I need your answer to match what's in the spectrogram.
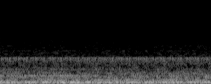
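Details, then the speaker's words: Shacman F3000 dump truck diesel engine idling after start-up with the transmission checked in neutral: steady low rumble with an even pulse and faint hum; engine vibration and sound normal. "normal getaran mesinnya normal bunyinya"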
